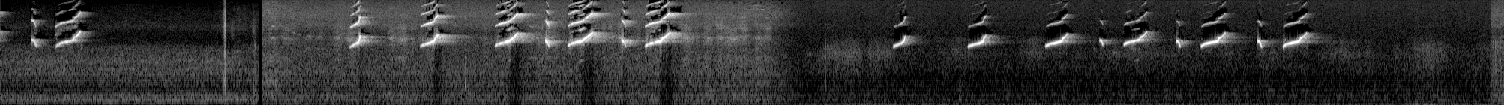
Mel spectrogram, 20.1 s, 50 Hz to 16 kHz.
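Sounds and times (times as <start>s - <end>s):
eagle whistled cries: 0.4s - 1.2s, 3.6s - 10.3s, 12.9s - 13.3s, 14.0s - 17.6s.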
